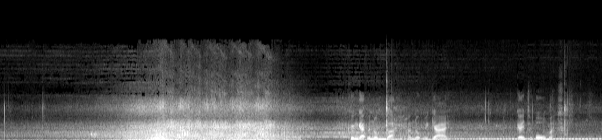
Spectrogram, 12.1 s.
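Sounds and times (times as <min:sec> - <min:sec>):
diesel train passing: 0:00.0 - 0:12.0.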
